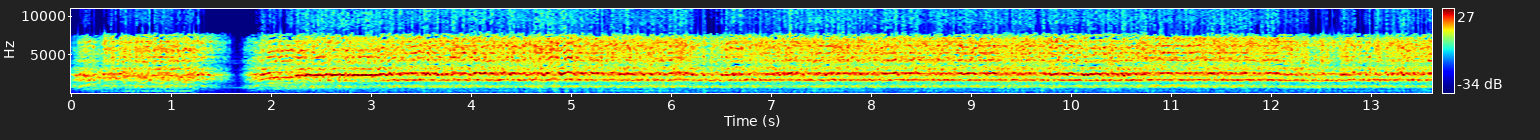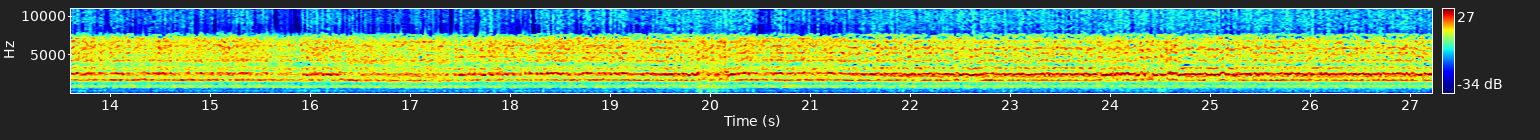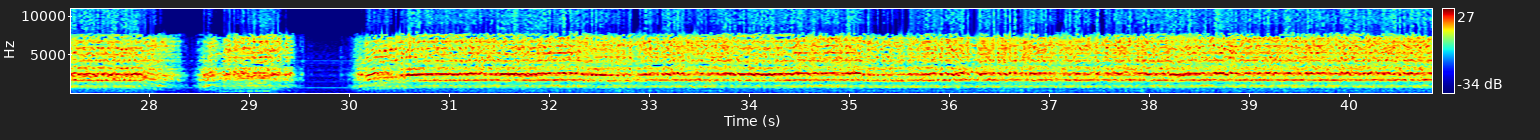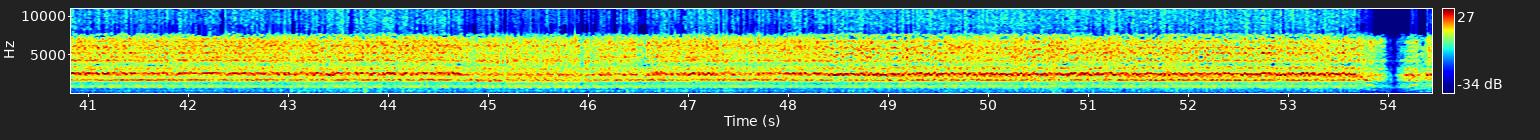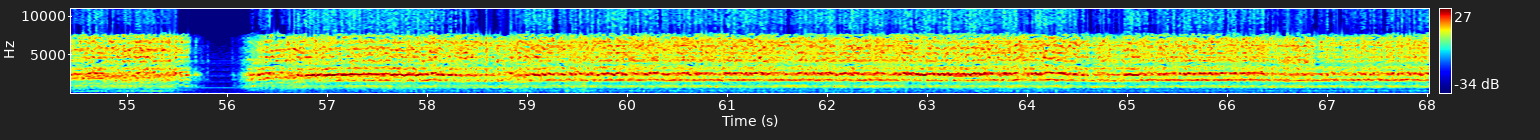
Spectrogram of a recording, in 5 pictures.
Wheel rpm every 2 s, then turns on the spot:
120, 210, 230, 230, 230, 230, 230, 230, 220, 220, 220, 210, 210, 180, 90, 210, 220, 230, 230, 230, 230, 230, 220, 230, 210, 210, 160, 120, 190, 220, 240, 220, 230, 230.
none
